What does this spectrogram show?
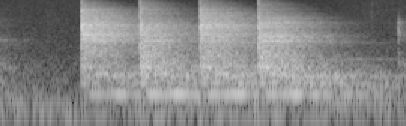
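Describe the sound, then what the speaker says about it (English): Four firm mallet taps seat engine main bearing caps into place on a short block under restoration, evenly spaced about half a second apart, close and loud, each strike ringing briefly before the next. "tap them into place with a soft mallet"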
